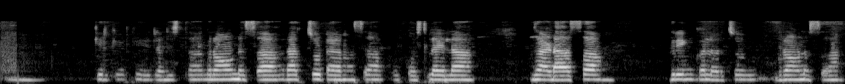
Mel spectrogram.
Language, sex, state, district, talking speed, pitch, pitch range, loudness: Konkani, female, Goa, North and South Goa, 130 wpm, 220 Hz, 210-230 Hz, -17 LUFS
